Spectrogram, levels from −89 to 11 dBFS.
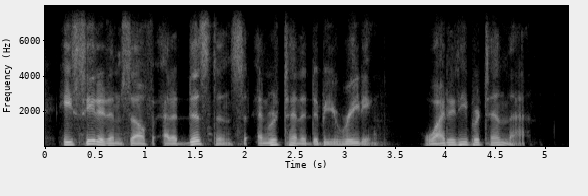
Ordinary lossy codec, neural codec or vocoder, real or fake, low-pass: Opus, 16 kbps; none; real; 7.2 kHz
